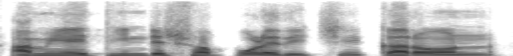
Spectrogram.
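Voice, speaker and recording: A man teaching Arabic letter reading in an online video-call class, sounding out each letter slowly and then explaining the rules. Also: high voice, steady tone, a bit bright, smooth, no room sound. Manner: slow drawn-out drilling of letter sounds.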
